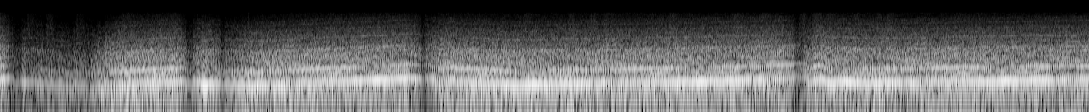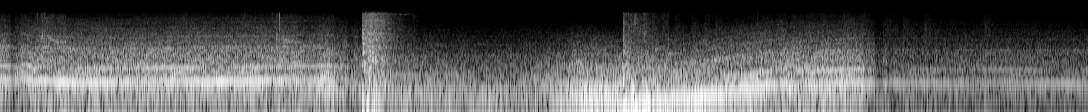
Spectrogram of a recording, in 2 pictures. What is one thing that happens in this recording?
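A car engine hums steadily, its pitch rising and dropping as it shifts gears.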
